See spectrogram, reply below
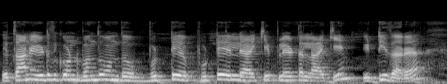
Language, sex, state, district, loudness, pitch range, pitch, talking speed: Kannada, male, Karnataka, Koppal, -13 LUFS, 185-220 Hz, 200 Hz, 145 wpm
